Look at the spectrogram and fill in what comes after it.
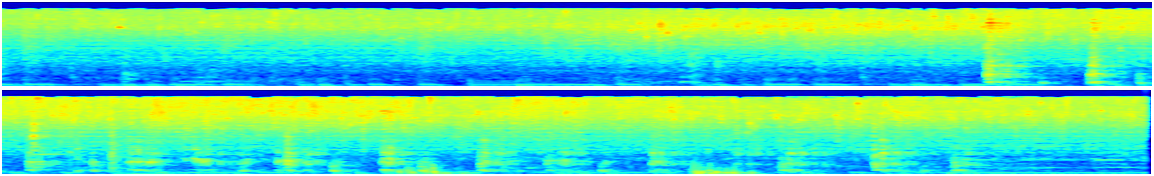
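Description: Sliced onions with dried red and green chillies sizzling in oil in a nonstick pan. From about halfway, a wooden spatula stirs them, knocking and scraping against the pan a dozen or so times.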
